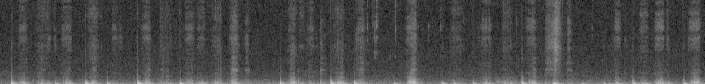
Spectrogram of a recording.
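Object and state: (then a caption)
Paper notebook sheet. A ballpoint pen writes with hard strokes on a torn-out notebook page held flat on a wooden desk. Quick, uneven scratching strokes come in a steady stream, each with a dull low thump from pressing the pen into the paper and brief bright scratches on top.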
